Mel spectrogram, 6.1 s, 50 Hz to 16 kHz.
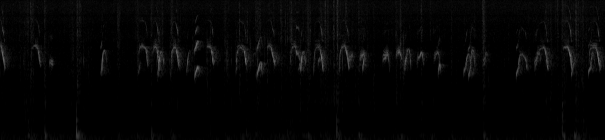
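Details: Healthy day-old Silkie chicks peep steadily on 12 May 2018, a busy chorus of high, sharp, down-slurred cheeps coming several per second from multiple birds, with light tapping and scratching sounds in the background.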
